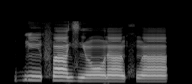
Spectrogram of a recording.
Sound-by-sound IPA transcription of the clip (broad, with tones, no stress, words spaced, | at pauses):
ɓĩ˥˧fã˥˧ zʲɔ̃ː˨ɾã˨xʷã˨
